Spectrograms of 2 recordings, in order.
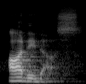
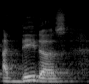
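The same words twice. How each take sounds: First: The stress is on the first syllable. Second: The stress is not on the first syllable. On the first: The speaker calls it right. "the correct pronunciation is with the stress on the first syllable" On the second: The speaker calls it wrong. "Many people say Adidas"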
